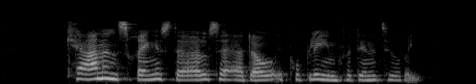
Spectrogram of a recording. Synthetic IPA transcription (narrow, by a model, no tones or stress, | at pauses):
kʰæɐnənsʁeŋəsd̥ɶɐl̩səæɐd̥ɒʊe̝d̥̚pʰʁo̝b̥le̝̰ːmfɒ̽d̥enət͡sʰe̝o̝ʁḭː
